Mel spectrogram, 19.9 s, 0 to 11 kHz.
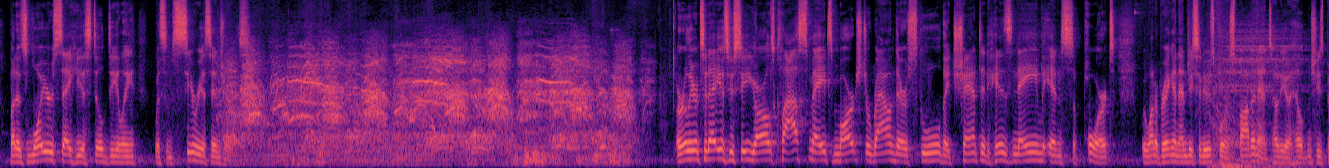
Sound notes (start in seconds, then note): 8.8 crowd chanting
